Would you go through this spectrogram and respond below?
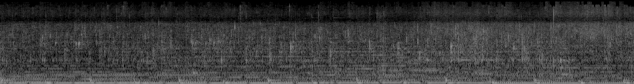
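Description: Chopped almonds fry in a pan while sweet rice is being made, giving a steady, close, crackling sizzle that lasts throughout with faint stirring and no voices.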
